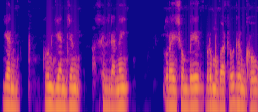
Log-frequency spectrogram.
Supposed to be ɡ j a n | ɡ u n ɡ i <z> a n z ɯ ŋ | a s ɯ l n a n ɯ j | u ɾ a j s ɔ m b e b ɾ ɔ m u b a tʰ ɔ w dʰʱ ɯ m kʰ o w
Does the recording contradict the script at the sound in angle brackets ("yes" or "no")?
yes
